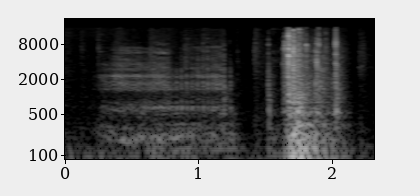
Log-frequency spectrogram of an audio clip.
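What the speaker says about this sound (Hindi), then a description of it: "दरवाजा बंद हुआ, धड़ाम" A door slams shut in a cartoon story scene: a loud, broadband thud near the end, preceded by a softer shuffling rustle, with no talk.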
